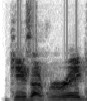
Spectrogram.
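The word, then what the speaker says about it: Géza Röhrig: So I have trouble pronouncing his name. Very good actor, Geza Rurig. Is that Yeah. how we pronounce his name? Yeah.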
